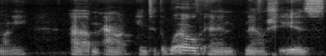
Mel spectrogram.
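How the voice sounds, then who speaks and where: A man's fairly low, somewhat breathy voice with an Australian accent. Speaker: startup founder and CEO. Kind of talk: startup pitch presentation. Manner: halting, many fillers.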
